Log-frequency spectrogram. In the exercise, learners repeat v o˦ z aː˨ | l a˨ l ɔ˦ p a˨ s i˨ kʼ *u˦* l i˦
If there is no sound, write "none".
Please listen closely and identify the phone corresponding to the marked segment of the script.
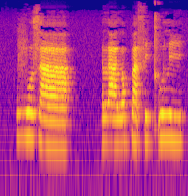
u˦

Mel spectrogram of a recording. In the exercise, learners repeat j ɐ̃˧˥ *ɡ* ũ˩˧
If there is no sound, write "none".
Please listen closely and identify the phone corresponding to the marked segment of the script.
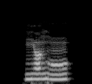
ɡ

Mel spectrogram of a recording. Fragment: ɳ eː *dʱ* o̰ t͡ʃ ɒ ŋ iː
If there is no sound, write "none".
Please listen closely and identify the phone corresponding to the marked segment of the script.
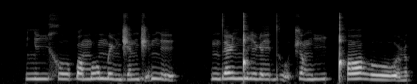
dʱ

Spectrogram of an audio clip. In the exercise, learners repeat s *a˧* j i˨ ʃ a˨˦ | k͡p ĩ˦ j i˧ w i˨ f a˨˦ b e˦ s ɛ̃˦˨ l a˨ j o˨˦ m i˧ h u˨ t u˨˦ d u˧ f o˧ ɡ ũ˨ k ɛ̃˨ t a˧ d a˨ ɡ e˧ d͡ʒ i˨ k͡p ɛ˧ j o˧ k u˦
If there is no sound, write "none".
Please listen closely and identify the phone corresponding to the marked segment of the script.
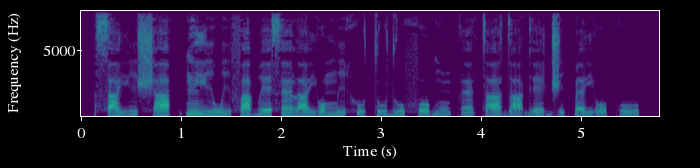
a˨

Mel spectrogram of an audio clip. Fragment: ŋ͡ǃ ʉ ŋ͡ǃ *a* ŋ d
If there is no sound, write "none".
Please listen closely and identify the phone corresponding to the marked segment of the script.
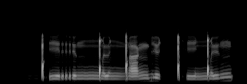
a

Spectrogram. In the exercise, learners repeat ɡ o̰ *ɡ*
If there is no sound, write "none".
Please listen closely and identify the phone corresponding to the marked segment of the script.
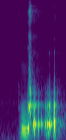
none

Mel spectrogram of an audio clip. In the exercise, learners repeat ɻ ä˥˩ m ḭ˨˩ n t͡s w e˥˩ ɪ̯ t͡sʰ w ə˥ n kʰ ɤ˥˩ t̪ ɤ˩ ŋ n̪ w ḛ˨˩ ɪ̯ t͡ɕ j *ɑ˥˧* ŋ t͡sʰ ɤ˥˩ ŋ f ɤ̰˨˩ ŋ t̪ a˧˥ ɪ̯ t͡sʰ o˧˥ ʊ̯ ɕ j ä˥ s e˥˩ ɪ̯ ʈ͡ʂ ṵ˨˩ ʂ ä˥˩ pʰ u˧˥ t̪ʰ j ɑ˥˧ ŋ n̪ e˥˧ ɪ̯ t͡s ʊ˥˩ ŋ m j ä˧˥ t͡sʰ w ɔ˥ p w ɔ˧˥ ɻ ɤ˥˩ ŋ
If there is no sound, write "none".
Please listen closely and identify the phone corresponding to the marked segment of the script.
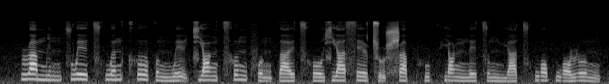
ɑ˥˧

